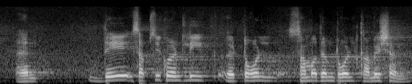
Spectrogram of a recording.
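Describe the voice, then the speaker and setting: Amid noticeable background noise, a man speaks in a high voice with a Punjabi accent. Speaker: author and researcher, guest speaker. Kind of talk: lecture. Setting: lecture hall with audience. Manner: halting, many fillers and restarts.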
